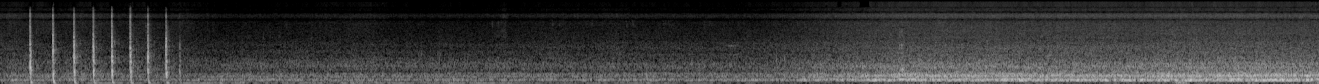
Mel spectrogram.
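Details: Honey bees from a package, several thousand poured into a new hive with the queen in her cage, during a first beekeeping session: a few sharp clicks at the start, then a steady droning hum that grows louder toward the end.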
